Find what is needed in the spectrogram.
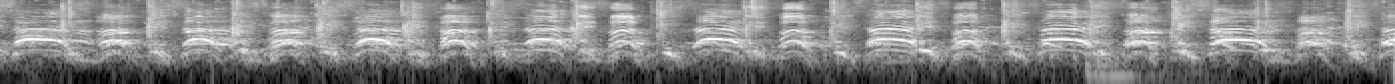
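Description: Mikoshi bearers chanting in unison as they carry the portable shrine: a short rhythmic shout from many voices, repeated about three times every two seconds and alternating strong and weak beats.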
